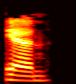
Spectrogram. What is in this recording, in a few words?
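"Anne", British English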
